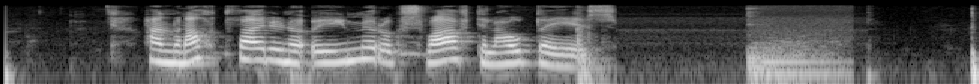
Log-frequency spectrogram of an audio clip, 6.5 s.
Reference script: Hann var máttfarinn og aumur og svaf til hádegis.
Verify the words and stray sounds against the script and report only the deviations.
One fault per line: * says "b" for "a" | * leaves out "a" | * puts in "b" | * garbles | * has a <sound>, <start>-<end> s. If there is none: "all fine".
* leaves out "var"
* has a thud, 5.0-5.7 s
